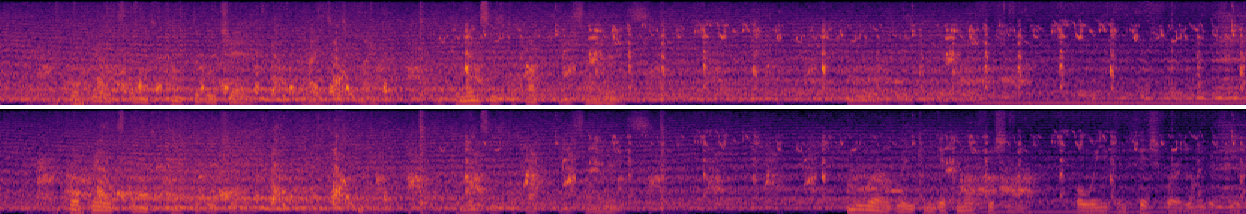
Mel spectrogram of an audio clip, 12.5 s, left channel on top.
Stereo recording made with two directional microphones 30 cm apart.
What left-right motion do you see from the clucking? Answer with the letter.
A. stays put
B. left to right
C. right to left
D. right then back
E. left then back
A.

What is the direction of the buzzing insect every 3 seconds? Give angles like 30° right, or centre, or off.
centre, 20° left, 40° left, 40° left.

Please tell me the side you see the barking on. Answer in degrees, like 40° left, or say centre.
20° right.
